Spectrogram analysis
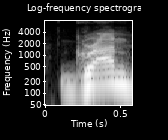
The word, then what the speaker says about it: Grande: her do you feel like Ariana anyway Ariana Grande II that's how she pronounces her last name Grundy grandi Grande Ronde know that's what grande no no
